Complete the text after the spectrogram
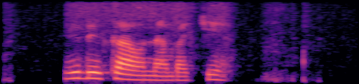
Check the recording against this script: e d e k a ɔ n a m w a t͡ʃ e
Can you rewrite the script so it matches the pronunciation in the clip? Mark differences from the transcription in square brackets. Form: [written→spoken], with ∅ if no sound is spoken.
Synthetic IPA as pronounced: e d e k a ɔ n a m [w→b] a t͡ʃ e

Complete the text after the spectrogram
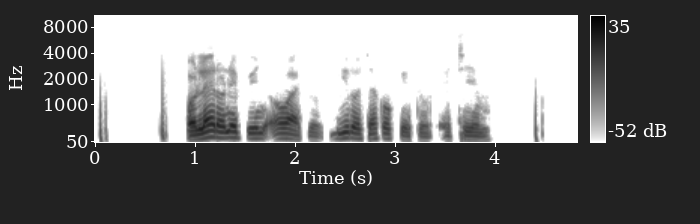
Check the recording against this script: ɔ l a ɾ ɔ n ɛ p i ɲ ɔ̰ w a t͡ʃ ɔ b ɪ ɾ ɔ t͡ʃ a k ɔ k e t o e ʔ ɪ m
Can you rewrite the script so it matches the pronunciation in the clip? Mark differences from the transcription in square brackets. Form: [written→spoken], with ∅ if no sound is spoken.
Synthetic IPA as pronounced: ɔ l [a→ɛ] ɾ ɔ n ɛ p i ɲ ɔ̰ w a t͡ʃ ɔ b [ɪ→i] ɾ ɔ t͡ʃ a k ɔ k e t o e [ʔ→t] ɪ m

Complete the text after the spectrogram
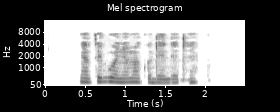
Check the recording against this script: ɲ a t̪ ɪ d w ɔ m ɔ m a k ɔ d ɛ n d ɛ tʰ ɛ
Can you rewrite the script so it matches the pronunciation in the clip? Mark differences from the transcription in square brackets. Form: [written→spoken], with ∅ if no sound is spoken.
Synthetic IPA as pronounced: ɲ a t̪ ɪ [d→ɡ] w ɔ [m→ɲ] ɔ m a k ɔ d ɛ n d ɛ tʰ ɛ

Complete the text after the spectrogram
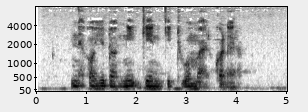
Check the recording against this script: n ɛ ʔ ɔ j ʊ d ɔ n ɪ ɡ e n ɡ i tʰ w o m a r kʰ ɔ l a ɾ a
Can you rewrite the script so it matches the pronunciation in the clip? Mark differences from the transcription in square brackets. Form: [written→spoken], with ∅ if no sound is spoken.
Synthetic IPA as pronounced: n ɛ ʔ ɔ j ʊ d ɔ n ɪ ɡ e n ɡ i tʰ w o m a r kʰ ɔ l [a→ɛ] ɾ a

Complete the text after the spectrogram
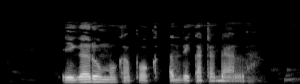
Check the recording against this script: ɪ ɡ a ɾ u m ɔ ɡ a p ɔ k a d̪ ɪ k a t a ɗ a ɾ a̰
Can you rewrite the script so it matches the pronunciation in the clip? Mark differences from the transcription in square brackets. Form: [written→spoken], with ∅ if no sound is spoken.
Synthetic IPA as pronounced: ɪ ɡ a ɾ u m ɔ [ɡ→k] a p ɔ k a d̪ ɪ k a t a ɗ a [ɾ→l] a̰

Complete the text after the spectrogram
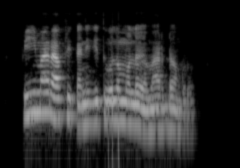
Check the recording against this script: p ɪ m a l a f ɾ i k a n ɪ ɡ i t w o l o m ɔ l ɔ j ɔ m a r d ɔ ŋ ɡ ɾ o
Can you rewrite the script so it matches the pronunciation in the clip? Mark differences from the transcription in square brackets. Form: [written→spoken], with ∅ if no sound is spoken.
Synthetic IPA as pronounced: p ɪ m a [l→ɾ] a f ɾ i k a n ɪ ɡ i t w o l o m ɔ l ɔ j ɔ m a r d ɔ ŋ ɡ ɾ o

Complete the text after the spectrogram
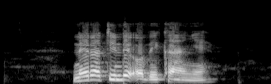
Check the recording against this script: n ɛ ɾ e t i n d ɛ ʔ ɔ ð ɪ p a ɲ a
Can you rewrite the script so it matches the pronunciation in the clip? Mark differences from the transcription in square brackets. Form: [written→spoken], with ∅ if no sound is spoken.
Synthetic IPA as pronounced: n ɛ ɾ [e→a] t i n d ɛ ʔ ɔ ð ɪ [p→k] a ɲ [a→ɛ]

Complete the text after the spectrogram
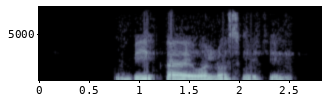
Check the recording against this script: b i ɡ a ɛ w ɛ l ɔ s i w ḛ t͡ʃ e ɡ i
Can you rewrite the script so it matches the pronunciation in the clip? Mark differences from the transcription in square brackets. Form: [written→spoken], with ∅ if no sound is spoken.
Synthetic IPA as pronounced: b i [ɡ→k] a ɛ w [ɛ→a] l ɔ s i w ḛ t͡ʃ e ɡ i

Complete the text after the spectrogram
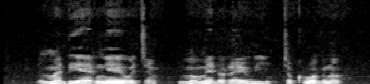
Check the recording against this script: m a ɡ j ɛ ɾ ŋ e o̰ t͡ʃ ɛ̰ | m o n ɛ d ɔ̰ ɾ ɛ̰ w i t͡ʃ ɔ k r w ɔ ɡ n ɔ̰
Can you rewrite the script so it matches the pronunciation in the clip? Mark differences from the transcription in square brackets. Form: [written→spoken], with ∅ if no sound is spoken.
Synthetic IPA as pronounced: m a [ɡ→d] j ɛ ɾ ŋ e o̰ t͡ʃ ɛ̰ | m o [n→m] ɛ d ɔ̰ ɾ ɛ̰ w i t͡ʃ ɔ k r w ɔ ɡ n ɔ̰

